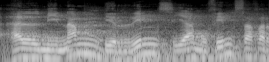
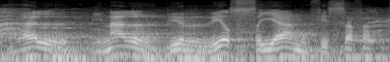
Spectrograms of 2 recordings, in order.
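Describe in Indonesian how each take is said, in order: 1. Artikel diucapkan am sebelum setiap kata benda. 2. Artikel diucapkan al sebelum setiap kata benda. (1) "bacanya al itu am ... berarti mim kabeh" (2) "Quraisy bacanya"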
